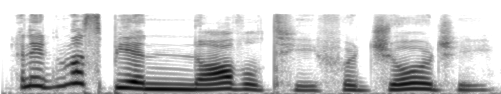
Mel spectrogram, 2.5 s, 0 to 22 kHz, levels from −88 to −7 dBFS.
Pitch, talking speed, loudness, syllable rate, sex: 235 Hz, 190 wpm, -17 LUFS, 4.7 syllables/s, female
